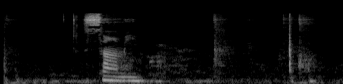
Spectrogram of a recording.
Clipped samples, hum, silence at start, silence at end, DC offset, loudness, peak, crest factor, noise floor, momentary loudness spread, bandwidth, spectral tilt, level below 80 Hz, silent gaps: under 0.1%; none; 0.05 s; 0.25 s; under 0.1%; -27 LUFS; -10 dBFS; 24 dB; -59 dBFS; 25 LU; 12 kHz; -2.5 dB/octave; -58 dBFS; none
